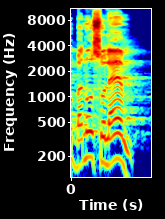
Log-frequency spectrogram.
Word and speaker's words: بنو سلیم: علیہ وآلہ وسلم نے بنو سلیم، یہ عربی کے اندر کہتے ہیں تو بنو سلیم اس کا تلفظ ہے، حضور صلی اللہ علیہ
